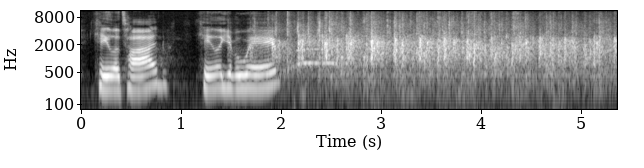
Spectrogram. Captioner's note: audience applauds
